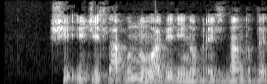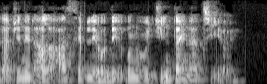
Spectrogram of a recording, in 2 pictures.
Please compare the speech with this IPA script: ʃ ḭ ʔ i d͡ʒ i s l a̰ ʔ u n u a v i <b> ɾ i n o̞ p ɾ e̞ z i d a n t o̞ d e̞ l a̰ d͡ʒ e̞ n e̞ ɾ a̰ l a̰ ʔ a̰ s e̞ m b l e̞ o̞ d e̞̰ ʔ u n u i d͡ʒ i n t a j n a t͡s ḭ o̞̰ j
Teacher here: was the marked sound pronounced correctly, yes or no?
no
